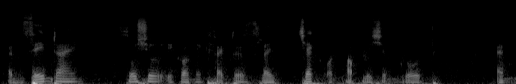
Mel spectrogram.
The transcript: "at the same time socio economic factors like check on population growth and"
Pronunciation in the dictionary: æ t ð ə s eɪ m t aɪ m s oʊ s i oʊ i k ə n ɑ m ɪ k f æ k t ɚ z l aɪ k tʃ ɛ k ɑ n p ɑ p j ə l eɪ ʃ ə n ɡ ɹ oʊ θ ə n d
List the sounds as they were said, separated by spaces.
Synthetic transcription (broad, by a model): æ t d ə s eɪ m t aɪ m s oʊ ʃ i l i k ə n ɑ m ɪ k f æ k t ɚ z l aɪ k tʃ ɛ k ɑ n p ɑ p j ə l eɪ ʃ ə n ɡ ɹ oʊ t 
